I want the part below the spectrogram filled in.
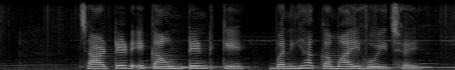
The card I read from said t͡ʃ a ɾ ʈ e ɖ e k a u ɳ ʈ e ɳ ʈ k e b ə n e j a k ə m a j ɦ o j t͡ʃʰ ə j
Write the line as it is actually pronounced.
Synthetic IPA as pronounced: t͡ʃ a ɾ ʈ e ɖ e k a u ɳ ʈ e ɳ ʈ k e b ə n i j a k ə m a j ɦ o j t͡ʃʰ ə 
